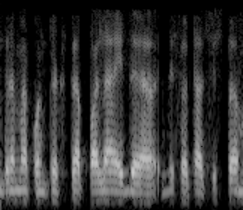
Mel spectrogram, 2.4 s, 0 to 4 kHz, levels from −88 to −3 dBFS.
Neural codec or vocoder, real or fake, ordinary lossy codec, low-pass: codec, 24 kHz, 3 kbps, HILCodec; fake; MP3, 32 kbps; 3.6 kHz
